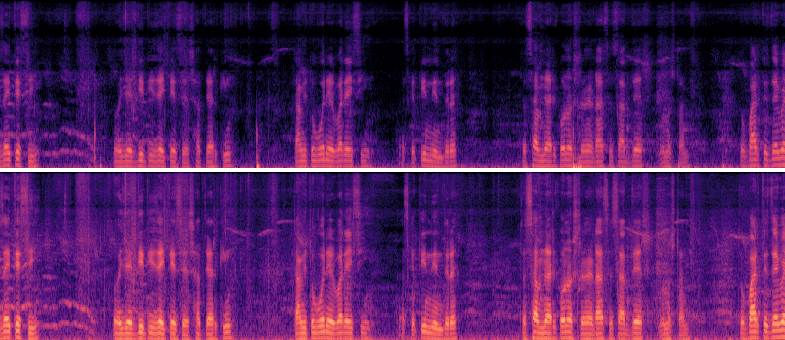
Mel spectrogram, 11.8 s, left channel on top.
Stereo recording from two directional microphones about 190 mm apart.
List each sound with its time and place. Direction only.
0.0 s speech: 10° right (ahead or behind)
1.7 s speech: 15° right (ahead or behind)
7.9 s speech: 20° right (ahead or behind)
